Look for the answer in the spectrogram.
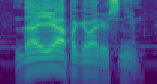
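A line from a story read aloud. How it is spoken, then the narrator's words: Distant booming voice. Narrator (Russian): прогудел голос с другого конца стола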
